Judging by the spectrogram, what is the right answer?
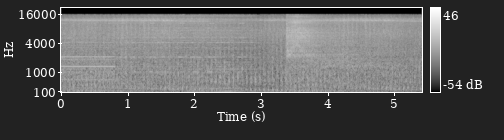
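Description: Mi-24 helicopter flying, its rotor chopping rapidly and evenly, with a brief rush of hiss about three and a half seconds in.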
